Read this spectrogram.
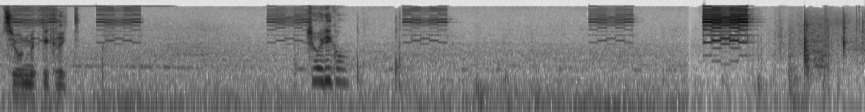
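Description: A telephone rings in short repeated bursts.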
